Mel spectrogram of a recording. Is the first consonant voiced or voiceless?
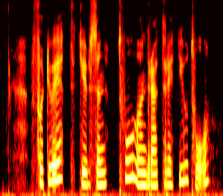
voiceless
